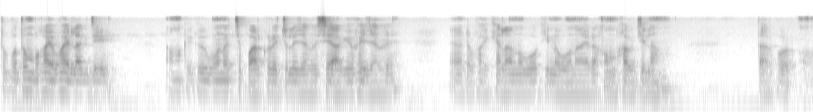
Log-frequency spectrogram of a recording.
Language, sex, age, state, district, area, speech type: Bengali, male, 30-45, West Bengal, Howrah, urban, spontaneous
